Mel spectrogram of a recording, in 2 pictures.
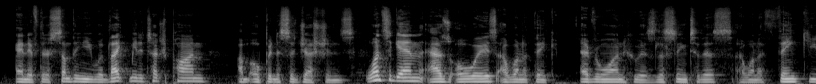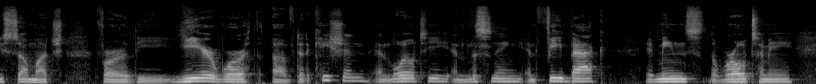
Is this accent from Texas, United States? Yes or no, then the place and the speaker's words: yes; Corpus Christi, Texas, United States; I grew up in a s, in a relatively small city in South Texas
